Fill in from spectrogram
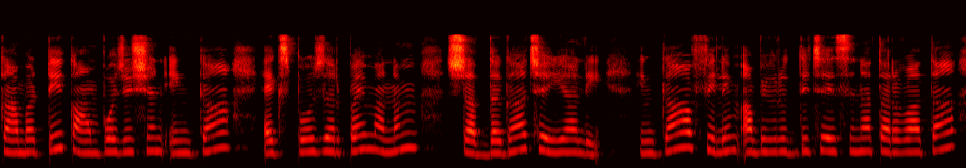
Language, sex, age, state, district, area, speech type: Telugu, female, 18-30, Andhra Pradesh, N T Rama Rao, urban, spontaneous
